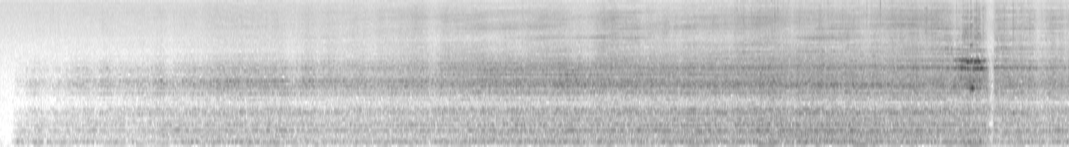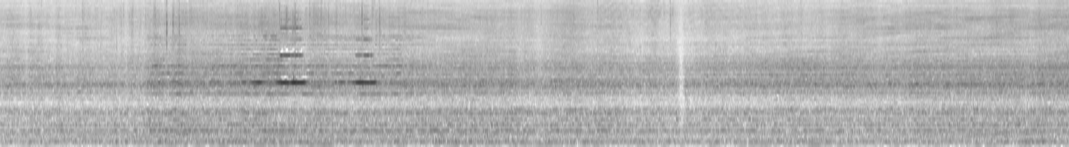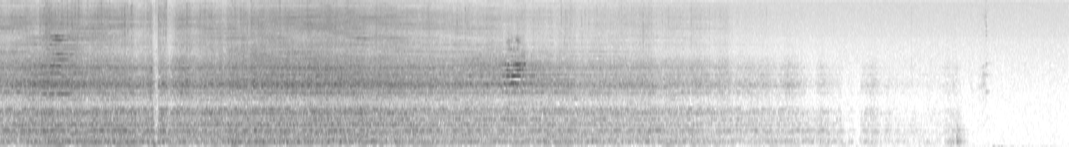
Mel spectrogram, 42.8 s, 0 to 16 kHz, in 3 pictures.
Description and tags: cello played with the bow on the bridge and with muted strings (by the left hand) / variations in bow pressure and partials of the strings (sul ponticello) / recorded at very close distance with Zoom H4N build in microphones
bow, bridge, cello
